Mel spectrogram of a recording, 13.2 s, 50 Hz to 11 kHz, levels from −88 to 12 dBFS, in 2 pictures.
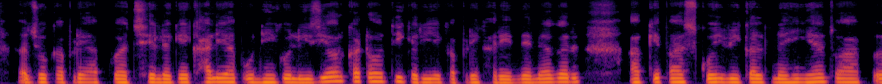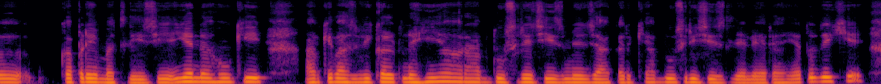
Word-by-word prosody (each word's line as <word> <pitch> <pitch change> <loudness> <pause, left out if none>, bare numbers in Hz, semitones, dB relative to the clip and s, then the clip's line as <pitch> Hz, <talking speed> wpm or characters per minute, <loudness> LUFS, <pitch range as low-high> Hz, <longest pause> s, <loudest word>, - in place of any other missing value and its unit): अ, - - +1
जो 140 +2 0
कपड़े 135 +1 -2
आपको 135 0 -4
अच्छे 135 +2 0
लगे 135 +1 +2
खाली 145 +1 +3
आप 145 -1 0
उन्हीं 135 0 +1
को 140 - +1
लीजिए 135 +4 +2
और 175 +1 +2
कटौती 160 0 +1
करिए 130 -2 0
कपड़े 130 +1 -4
खरीदने 125 0 -1
में, 135 - 0
अगर 145 +1 +1 0.4
आपके 140 +1 0
पास 145 0 +1
कोई 140 +1 +2
विकल्प 140 0 +1
नहीं 135 0 +1
है, 150 - +3
तो 150 -2 -4
आप 140 -1 -1 0.6
कपड़े 145 0 +4
मत 125 0 -2
लीजिए, 125 +2 0
ये 155 +3 +5
ना 155 0 +3
हो 150 0 +2
कि 155 0 +4 0.4
आपके 140 +1 0
पास 145 -2 +2
विकल्प 140 +1 +1
नहीं 145 +2 +2
है 160 - +2
और 155 -2 +1
आप 145 -1 -1
दूसरी 140 0 +1
चीज़ 135 0 -1
में 135 -1 +2
जाकर 130 0 -2
के 140 +3 -9
आप, 135 - -4
दूसरी 140 0 0
चीज़ 125 -1 -3
ले 125 - -1
ले 120 0 0
रहे 120 0 -3
हैं। 130 +1 -2
तो 155 - +3
देखिए, 165 +4 0
140 Hz, 245 wpm, -22 LUFS, 130-145 Hz, 0.6 s, ये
